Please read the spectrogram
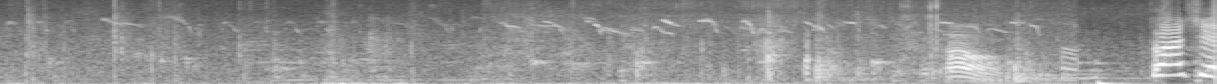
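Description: Domestic chickens clucking in a yard, with a quick run of short high chirps about halfway through.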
